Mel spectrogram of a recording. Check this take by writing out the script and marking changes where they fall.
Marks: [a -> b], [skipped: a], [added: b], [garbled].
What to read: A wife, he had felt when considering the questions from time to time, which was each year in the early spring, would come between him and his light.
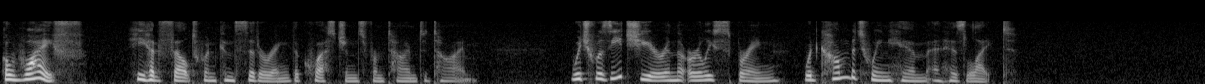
A wife, he had felt when considering the questions from time to time, which was each year in the early spring, would come between him and his light.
